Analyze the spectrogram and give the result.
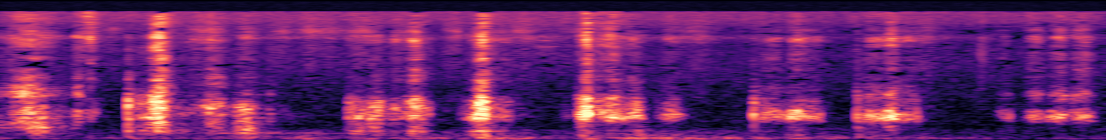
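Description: Fingertips and nails scratch and tap across the front of a small, closed screen-protector cardboard box with a glossy printed surface. About nine quiet, dry, scratchy bursts come in short strokes, each centred in the mid range with little low end and almost no ring.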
